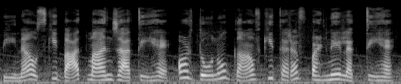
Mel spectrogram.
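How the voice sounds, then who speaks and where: A female storyteller delivers scripted narration for a cartoon tale. Her voice sits at an average pitch, with faint music playing behind it. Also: lively intonation, moderate pace.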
